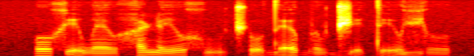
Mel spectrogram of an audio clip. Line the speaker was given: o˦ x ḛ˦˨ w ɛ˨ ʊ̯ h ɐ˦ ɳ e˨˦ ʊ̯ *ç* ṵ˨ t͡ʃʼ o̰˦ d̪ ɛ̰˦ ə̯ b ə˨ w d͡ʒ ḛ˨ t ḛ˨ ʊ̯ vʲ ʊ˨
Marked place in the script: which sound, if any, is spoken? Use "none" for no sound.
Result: x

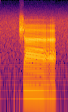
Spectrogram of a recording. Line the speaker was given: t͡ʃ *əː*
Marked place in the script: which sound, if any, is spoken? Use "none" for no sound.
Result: æː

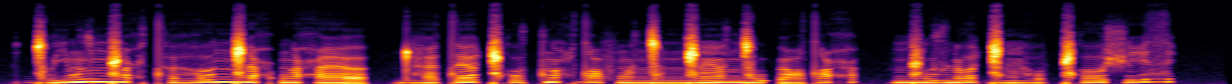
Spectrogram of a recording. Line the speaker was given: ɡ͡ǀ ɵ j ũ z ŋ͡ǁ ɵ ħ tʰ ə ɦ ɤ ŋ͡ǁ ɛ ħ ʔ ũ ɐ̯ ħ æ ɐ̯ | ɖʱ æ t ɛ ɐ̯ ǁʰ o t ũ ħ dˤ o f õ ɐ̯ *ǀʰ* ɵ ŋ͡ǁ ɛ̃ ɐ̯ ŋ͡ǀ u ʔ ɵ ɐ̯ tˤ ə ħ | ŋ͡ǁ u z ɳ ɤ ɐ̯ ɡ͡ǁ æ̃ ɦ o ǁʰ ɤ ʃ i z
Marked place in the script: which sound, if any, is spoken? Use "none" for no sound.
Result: ŋ͡ǀ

